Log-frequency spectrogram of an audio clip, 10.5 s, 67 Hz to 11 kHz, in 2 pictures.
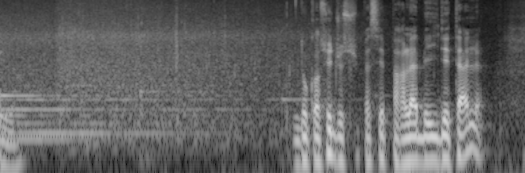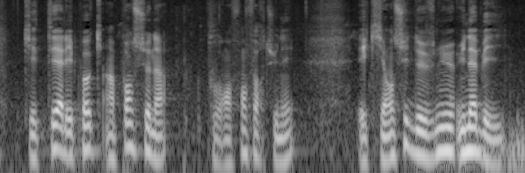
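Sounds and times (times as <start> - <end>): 
small babbling streams: 0.0 - 4.0
breezy wind: 0.0 - 10.4
speech: 2.9 - 10.4.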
